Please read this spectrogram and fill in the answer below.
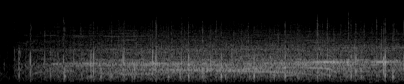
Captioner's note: crowd applauding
